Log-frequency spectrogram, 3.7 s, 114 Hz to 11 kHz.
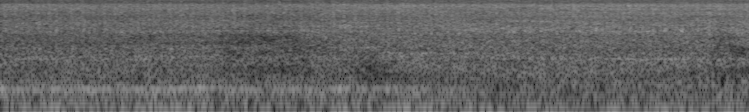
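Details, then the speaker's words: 2001 Ford Explorer Sport, after a crank-no-start fixed by swapping the PCM/EEC relay with a neighbouring relay, starts right up and settles into a steady idle with no stumbling; normal idle. "I removed this relay and I put the one that was right here right there and it started right up"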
